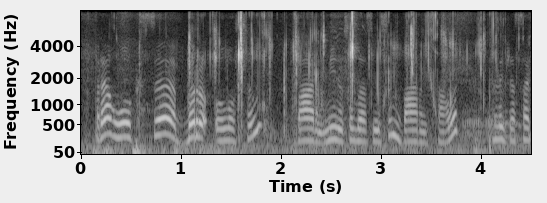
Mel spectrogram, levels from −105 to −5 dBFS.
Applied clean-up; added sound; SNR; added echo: none; Chewing, mastication; -2 dB; none.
